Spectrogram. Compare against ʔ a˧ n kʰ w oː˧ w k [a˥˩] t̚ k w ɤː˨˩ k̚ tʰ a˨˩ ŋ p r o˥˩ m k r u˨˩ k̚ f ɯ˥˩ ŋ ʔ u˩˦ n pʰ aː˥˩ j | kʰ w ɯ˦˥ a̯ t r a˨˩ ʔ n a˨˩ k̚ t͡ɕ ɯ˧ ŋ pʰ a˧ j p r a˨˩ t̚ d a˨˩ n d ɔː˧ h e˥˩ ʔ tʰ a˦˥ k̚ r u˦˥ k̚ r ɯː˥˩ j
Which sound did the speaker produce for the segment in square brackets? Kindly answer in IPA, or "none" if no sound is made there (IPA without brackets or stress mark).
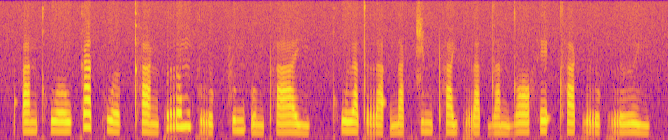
a˥˩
